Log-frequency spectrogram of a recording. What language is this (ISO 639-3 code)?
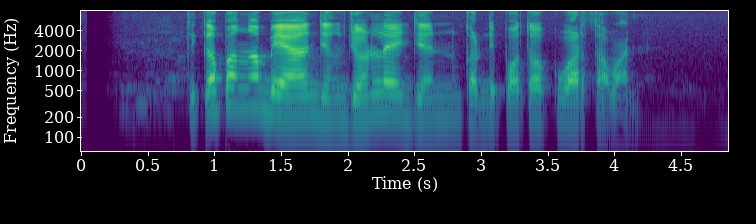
sun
